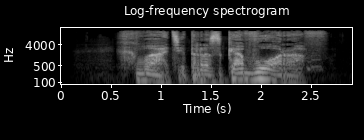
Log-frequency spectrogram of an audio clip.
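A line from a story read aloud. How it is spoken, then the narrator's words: Angry hiss. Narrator (Russian): зло прошипел колдун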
